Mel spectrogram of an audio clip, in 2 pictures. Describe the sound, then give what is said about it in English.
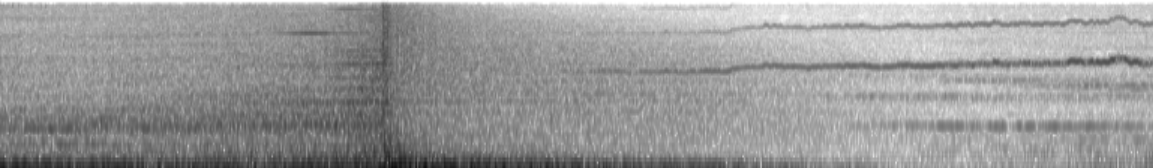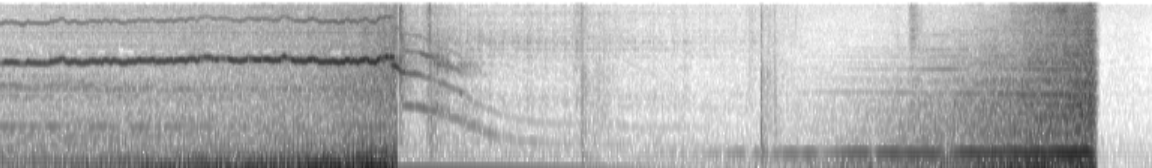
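Audio from the trailer for the film Relic: low rumbling swells with high whining tones that rise, then cut off sharply, leaving a quiet gap, a low hum and a final swelling rumble. “Okay, that should have been some of the trailer for Relic.”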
